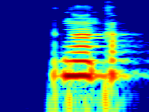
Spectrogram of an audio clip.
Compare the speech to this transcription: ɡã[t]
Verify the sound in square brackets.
incorrect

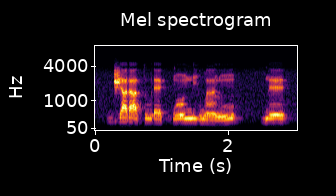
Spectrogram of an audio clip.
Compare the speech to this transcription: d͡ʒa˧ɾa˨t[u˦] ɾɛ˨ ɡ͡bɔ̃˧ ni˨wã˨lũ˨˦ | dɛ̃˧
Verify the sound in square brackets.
incorrect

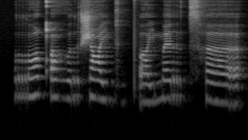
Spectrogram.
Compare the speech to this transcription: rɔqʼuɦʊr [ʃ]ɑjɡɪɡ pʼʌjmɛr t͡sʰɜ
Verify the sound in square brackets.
correct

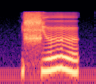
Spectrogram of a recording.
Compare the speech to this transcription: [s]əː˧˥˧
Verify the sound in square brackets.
incorrect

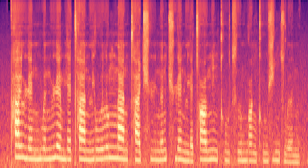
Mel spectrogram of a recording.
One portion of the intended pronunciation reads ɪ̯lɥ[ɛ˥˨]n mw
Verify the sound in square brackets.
incorrect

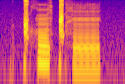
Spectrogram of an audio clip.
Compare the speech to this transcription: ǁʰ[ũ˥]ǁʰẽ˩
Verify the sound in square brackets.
correct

